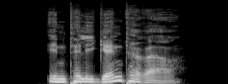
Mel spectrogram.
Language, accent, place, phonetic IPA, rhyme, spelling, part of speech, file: German, Germany, Berlin, [ɪntɛliˈɡɛntəʁɐ], -ɛntəʁɐ, intelligenterer, adjective, De-intelligenterer.ogg
- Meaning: inflection of intelligent: 1. strong/mixed nominative masculine singular comparative degree 2. strong genitive/dative feminine singular comparative degree 3. strong genitive plural comparative degree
